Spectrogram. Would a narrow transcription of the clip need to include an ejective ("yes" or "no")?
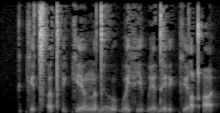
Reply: yes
